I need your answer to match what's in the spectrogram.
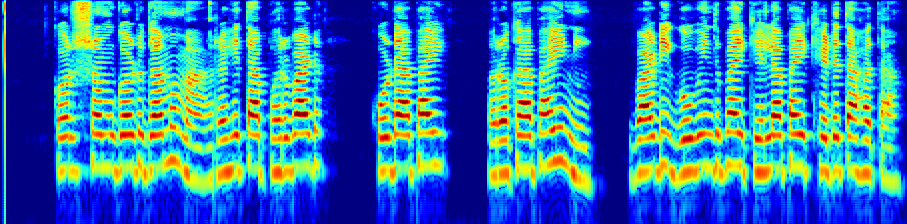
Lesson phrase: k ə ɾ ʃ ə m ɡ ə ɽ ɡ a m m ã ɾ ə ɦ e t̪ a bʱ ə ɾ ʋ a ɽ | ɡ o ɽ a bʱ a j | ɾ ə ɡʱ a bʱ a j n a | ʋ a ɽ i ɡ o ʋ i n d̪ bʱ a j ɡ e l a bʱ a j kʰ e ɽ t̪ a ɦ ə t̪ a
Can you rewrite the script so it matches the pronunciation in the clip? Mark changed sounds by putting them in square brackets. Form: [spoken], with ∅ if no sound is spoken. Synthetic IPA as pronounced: k ə ɾ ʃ ə m ɡ ə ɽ ɡ a m m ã ɾ ə ɦ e t̪ a bʱ ə ɾ ʋ a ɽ | [k] o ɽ a bʱ a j | ɾ ə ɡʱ a bʱ a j n [i] | ʋ a ɽ i ɡ o ʋ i n d̪ bʱ a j ɡ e l a bʱ a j kʰ e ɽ t̪ a ɦ ə t̪ a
